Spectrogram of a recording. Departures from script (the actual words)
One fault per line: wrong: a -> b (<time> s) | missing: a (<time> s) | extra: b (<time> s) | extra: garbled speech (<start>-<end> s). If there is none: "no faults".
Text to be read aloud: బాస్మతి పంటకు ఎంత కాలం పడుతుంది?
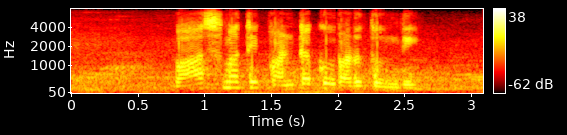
missing: ఎంత కాలం (1.9 s)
